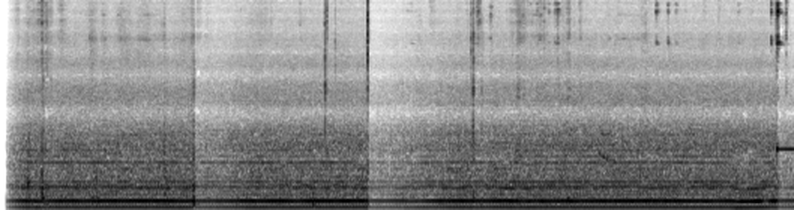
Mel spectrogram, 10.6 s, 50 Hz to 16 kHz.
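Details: Garrett 50 trim turbo converted to GTX3076R, built 4 years ago with about 2 summers of driving and under 10k miles, engine at steady idle: droning hum with faint whining as shaft play lets the compressor wheel rub its housing.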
